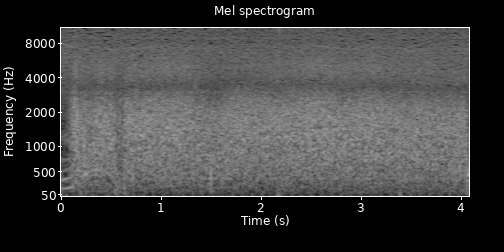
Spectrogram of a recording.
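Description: Steady hiss of static from an analog C-band satellite receiver tuned between channels, with no programme sound coming through.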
